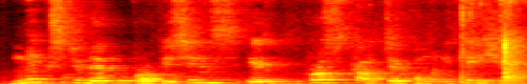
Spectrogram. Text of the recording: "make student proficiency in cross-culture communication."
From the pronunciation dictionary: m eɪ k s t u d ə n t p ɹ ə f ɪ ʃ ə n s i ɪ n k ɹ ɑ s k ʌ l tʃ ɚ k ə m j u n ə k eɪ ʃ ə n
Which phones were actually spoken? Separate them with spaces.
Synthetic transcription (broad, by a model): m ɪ k s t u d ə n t p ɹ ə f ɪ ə s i ɪ n k ɹ ɑ s k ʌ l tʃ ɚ k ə m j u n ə k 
